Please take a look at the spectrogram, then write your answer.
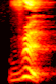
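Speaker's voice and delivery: route rhyming with boot, root; British route. Shown as a demonstration. Teacher models British route. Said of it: "in British English, we say".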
